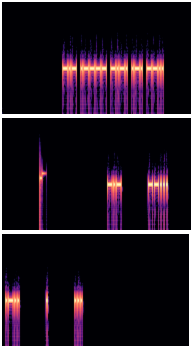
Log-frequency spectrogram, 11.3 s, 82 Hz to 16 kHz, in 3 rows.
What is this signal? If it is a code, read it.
Morse code, heard as a keyed tone, about 40 wpm, spaced as for 20 wpm, 700 Hz. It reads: K1CRZ K7LES
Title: USA Call Signs - 6x Character Spacing - 40wpm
